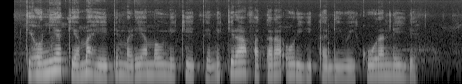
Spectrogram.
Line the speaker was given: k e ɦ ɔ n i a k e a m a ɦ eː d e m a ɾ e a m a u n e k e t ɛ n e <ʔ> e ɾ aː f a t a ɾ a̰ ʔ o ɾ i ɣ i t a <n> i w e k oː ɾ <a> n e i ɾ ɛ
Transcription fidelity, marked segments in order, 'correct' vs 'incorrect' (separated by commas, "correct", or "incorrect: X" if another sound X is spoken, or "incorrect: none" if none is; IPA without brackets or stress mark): incorrect: k, correct, correct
